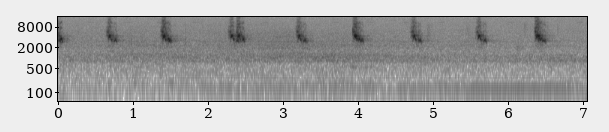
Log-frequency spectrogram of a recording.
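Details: A mother house sparrow and her two baby birds, eyes open, nest in a pole on 3 August 2017; the babies chirp short, bright notes dropping quickly in pitch, about once a second, over a steady low mechanical hum.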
